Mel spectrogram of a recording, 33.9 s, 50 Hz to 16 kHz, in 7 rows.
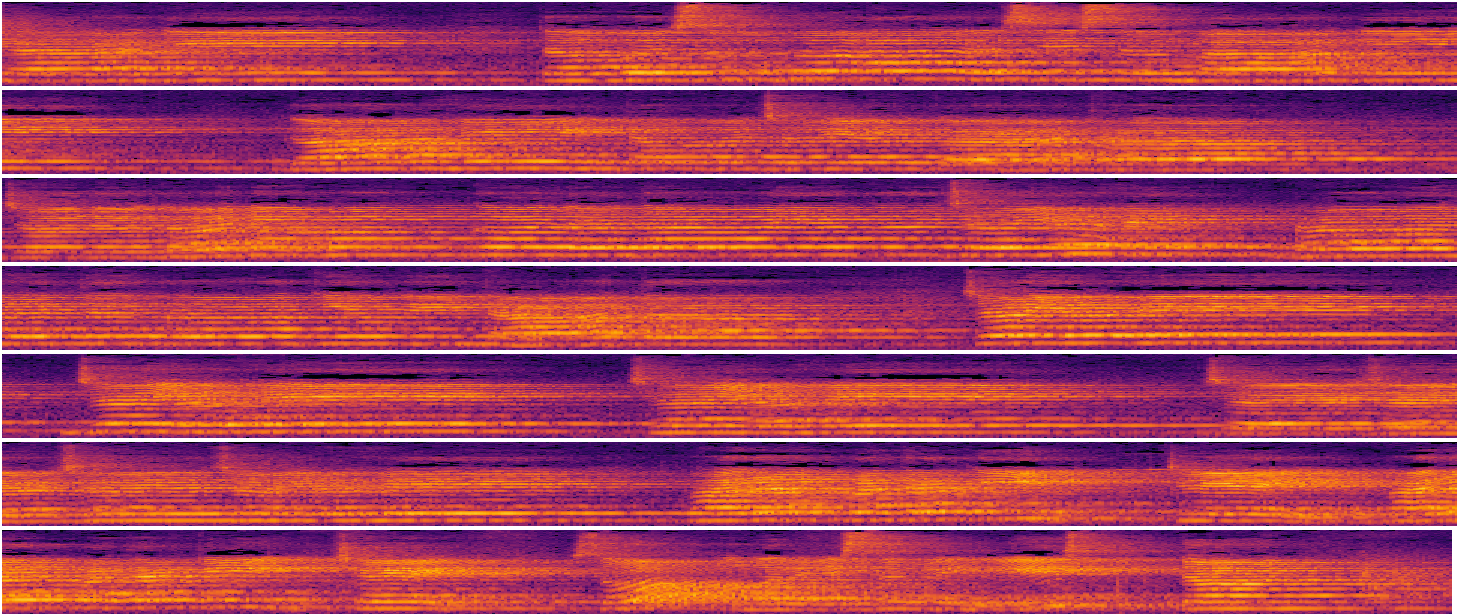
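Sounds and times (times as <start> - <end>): woman singing: 0.0 - 33.9
singer breathing: 1.4 - 1.8, 17.3 - 17.8.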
